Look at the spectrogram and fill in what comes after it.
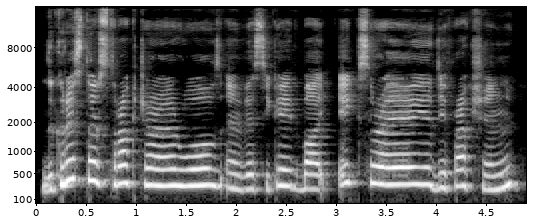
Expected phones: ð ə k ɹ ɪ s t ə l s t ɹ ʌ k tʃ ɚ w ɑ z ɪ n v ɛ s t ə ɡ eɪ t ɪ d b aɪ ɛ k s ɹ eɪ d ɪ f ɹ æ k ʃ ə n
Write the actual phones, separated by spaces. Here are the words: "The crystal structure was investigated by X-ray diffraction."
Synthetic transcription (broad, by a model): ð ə k ɹ ɪ s t ə l s t ɹ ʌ k tʃ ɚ w ɑ z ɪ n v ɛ s t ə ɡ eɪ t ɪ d b aɪ ɛ k s ɹ eɪ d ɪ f ɹ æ k ʃ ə n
